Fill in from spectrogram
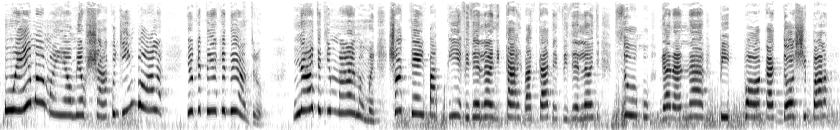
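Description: A woman's voice: very high-pitched, lively intonation, measured pace, background noise. A woman doing a sassy, jealous baby-girl doll. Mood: cheeky. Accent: Brazilian Portuguese. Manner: sassy, teasing, babyish. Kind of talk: toy doll play video.

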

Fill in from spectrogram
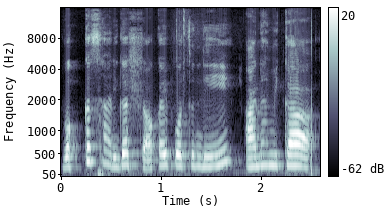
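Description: Higher-voiced woman retelling a story. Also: normal speed, mellow. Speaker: storyteller recapping a serial. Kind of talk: casual storytelling recap.

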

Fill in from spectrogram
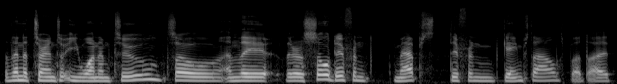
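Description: Smooth-voiced young Danish-born man. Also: a little high, normal speed, no room sound, studio quality. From Denmark. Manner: relaxed, rambling with many fillers. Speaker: interviewee, competitive gamer. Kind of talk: casual interview answers. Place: dim indoor room at a gaming event.

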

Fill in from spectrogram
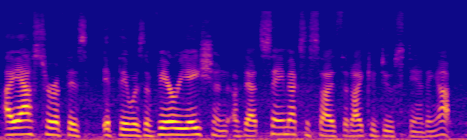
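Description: Guy talking from his van at a rest stop, kinda high voice, rambly, faint traffic hum behind. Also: a little fast, a little mellow, poor audio. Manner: rambling, chatty, many fillers and restarts. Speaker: van-life vlogger. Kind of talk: casual chat to camera.

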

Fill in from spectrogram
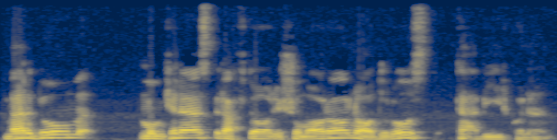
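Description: Male reader as a careful court physician, quiet and husky. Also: medium pitch, phone-quality sound, natural voice. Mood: guarded. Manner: soft, guarded. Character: royal physician, cautious and restrained.

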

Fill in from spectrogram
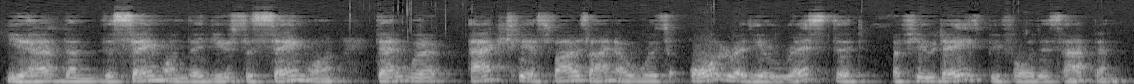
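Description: Dark, distant man in casual interview. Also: mid-range voice, moderate pace, hardly any pauses. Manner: sarcastic rhetorical questions. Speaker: guest researcher. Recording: distant roomy mic.

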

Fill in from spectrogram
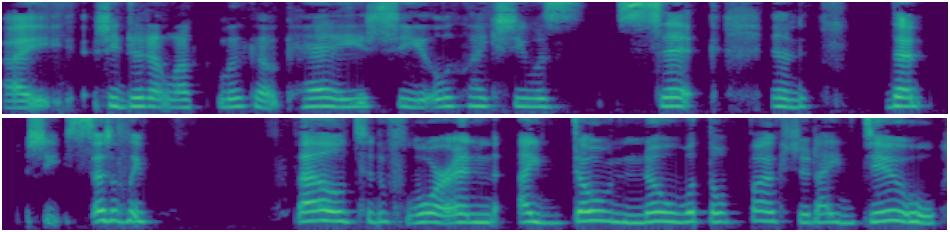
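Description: A frantic young man who stammers and trips over his words, swearing under his breath, as a woman puts him on. His voice sits low and mellow, and he drags his words out slowly. It sounds like an amateur audio drama. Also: flat delivery. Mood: panicked. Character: young male character, panicked and stammering.

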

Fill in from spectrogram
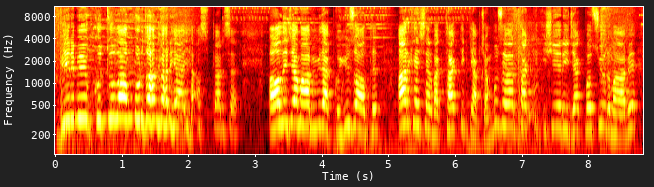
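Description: High-pitched excitable young man gaming. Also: fast talker. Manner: frustrated, pleading, swearing at the game. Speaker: gaming YouTuber. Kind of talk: excited gameplay commentary.

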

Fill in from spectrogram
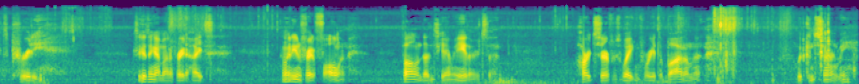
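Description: A man's voice: deep voice, moderate pace, gravelly, pauses often. A middle-aged man filming himself on a hike, talking casually and rambling to the camera as he walks on an open mountain top. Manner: relaxed, rambling, talks to camera while walking. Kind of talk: casual spoken hiking commentary. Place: outdoors on a windy mountain top. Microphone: handheld camera mic. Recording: loud wind noise on camera mic.

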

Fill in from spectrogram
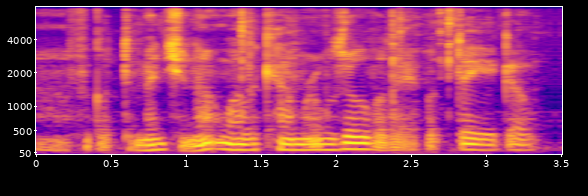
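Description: A man's voice: on the low side, little pitch movement, fast, gravelly, noisy background. A man casually narrating a model-building tutorial at his workbench, rambling and hesitant with many ums and restarts. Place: hobby workbench indoors.

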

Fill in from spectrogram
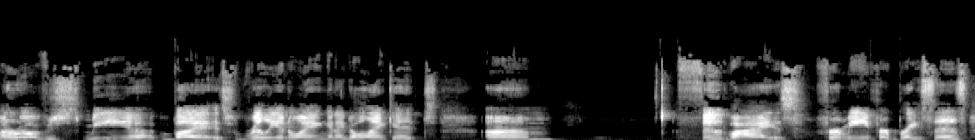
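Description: A woman's voice: sits high, pushed and bright. A young woman vlogger chatting casually to camera, her speech a little altered by braces and a palate expander, rambling with lots of fillers.

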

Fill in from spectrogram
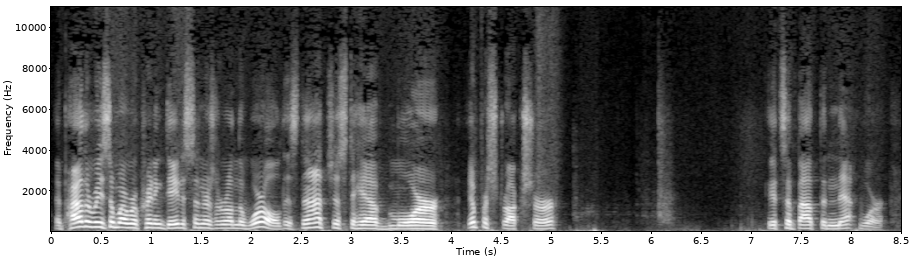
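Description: Here a chatty middle-aged tech presenter with a slightly high voice keeps a moderate pace, lively and conversational, acting out examples. He's presenting slides at a meetup in a dark meeting room with a projector, and the sound is dry with no room sound.

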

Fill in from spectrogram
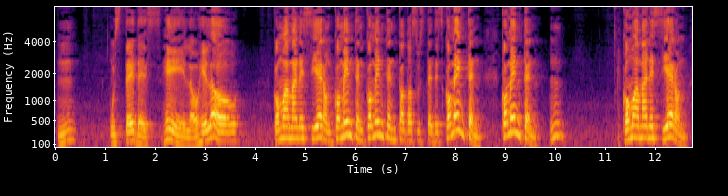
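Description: A priest, chatting playfully with viewers on a livestream, teasing them and laughing often. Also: male voice, a little high, very animated, slow pace, slightly rough. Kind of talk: joking livestream chat with viewers.

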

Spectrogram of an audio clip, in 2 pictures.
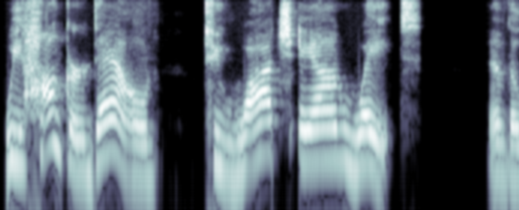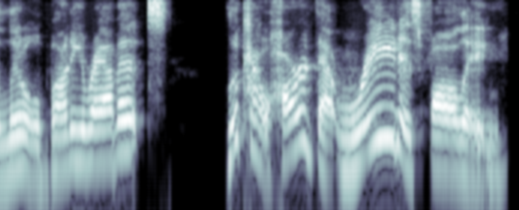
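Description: In a small room at home, a young woman who hosts children's read-alouds shares a picture book with little ones, using sing-song phrasing and talking about the story along the way. Her expressive voice sits on the high side and goes slowly, on a dry, clean studio recording.

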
